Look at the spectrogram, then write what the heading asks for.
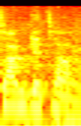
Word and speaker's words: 삼계탕: Did I pronounce that right? Samgyetang, yeah. There you go.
